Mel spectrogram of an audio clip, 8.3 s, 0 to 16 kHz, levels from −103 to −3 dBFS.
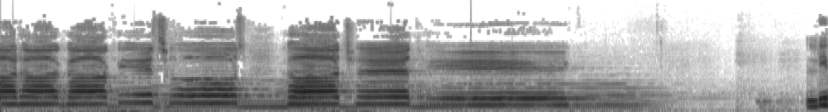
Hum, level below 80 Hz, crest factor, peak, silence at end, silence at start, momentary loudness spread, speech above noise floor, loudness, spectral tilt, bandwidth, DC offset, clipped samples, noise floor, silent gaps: none; -52 dBFS; 18 dB; -6 dBFS; 0 s; 0 s; 16 LU; 37 dB; -23 LUFS; -5 dB/octave; 14 kHz; under 0.1%; under 0.1%; -59 dBFS; none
